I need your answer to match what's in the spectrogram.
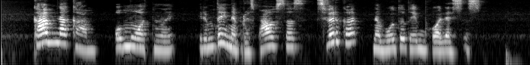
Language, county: Lithuanian, Marijampolė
